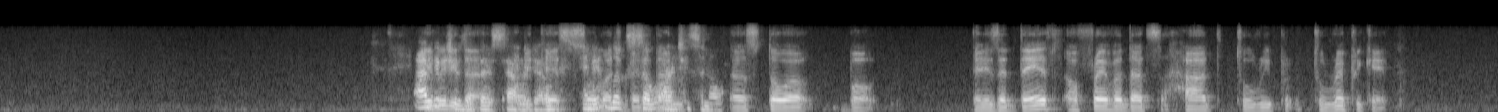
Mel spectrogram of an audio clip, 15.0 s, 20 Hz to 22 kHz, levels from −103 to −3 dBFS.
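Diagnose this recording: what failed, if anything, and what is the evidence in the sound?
Nothing stood out on listening to this speech recording, with no failure audible at any stage.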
